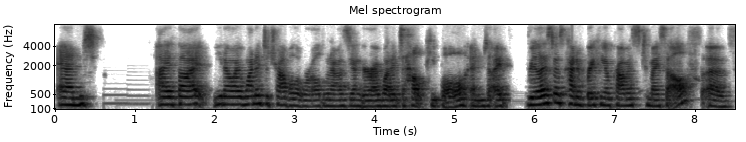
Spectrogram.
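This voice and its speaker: A woman's voice: fairly low pitch, brisk, soft background music. Canadian woman, podcast guest, chatty and laughy, kinda echoey room, muffled sound. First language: English. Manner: animated storyteller, laughs often. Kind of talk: casual interview conversation.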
